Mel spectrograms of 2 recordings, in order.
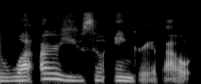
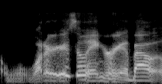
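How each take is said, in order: First: It is said in a gentle, sincere tone. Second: It is said in a mocking, sarcastic tone. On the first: The question genuinely invites the listener to open up. "gave me this space, opened the door and said" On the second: The question is meant to make the listener feel bad. "not like the, ... Like sarcastic to make me feel bad"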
